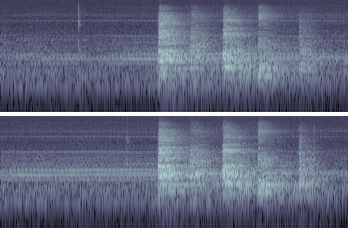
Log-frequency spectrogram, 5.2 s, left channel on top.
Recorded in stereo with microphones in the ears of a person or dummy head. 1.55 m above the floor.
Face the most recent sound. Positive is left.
turn(degrees=-30)  # may be behind; listen again after turning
